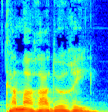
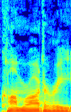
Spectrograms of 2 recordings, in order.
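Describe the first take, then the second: First: The word is pronounced with a French accent. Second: The word is pronounced with an English accent.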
